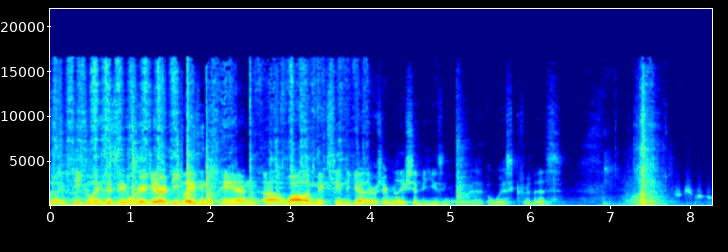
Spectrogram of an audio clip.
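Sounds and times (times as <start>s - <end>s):
speech: 0.0s - 6.4s
kitchen drawer sliding open with a scraping pull: 7.1s - 7.8s.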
